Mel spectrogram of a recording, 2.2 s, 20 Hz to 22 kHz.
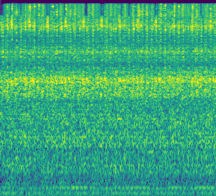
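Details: Toyota running 5W30 instead of the 0W20 it came with; smooth, even idle with a low, steady hum and no ticks, knocks or wavering, healthy normal idle.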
